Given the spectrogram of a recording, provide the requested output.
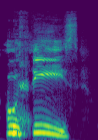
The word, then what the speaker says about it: Houthis: The Houthis. Where'd the Houthis... – Yes. – All of a sudden, the Houthis are a thing. Houthi and the Blowfish. – It's the Houthis. – Oh, the Houthis.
